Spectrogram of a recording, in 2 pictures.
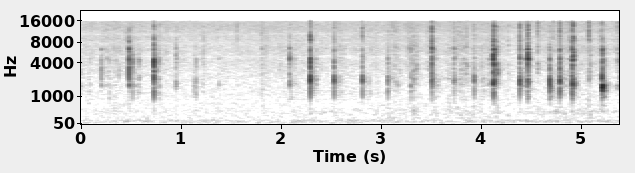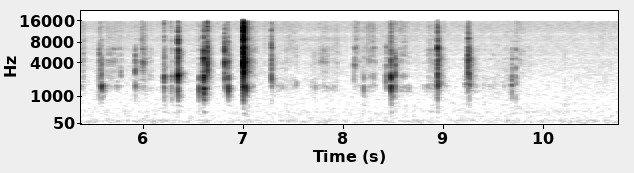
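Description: Scattered light clicks and crinkles of a small plastic paint cup and stick being handled in nitrile gloves, busiest from about four to eight seconds in, with the loudest click about seven seconds in.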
